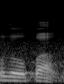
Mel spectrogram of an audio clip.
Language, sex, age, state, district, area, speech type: Goan Konkani, female, 45-60, Goa, Quepem, rural, spontaneous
